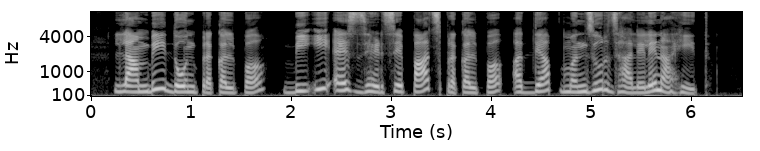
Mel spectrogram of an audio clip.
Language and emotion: Marathi, neutral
